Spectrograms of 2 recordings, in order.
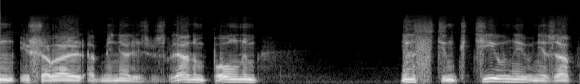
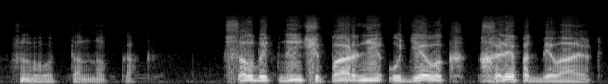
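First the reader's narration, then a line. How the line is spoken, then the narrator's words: Through gritted teeth. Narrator (Russian): Шаваль процедил сквозь зубы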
